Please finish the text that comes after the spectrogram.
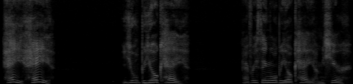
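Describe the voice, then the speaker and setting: A woman's voice: a little high, unhurried, no echo. A woman voicing an earnest, protective young boyish friend in an anime style, speaking reassuringly. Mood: urgent reassurance. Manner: reassuring, hushed at times. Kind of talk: anime-style voice audition acting.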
